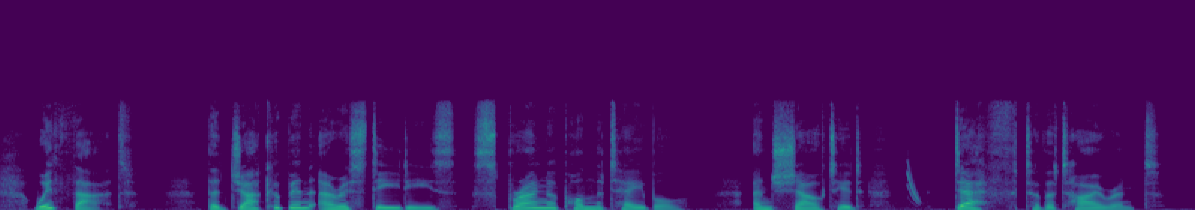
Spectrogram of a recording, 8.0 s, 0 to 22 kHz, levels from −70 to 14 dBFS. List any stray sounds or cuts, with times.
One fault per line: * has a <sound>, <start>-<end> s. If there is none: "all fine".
* has a chirp, 6.0-6.2 s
